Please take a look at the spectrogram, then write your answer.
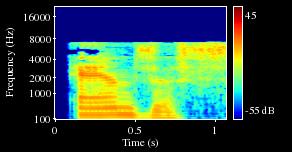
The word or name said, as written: ANZUS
